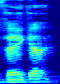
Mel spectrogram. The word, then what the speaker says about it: Wega: it's we GA and in German I believe that's pronounced Vega so interesting this uh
